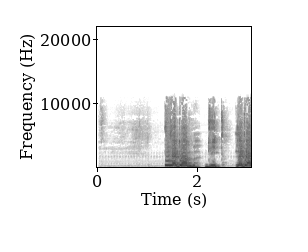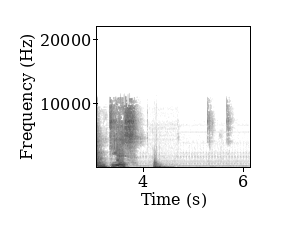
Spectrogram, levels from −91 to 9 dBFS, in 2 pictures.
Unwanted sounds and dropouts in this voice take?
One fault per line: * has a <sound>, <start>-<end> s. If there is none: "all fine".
* has a thud, 4.2-4.6 s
